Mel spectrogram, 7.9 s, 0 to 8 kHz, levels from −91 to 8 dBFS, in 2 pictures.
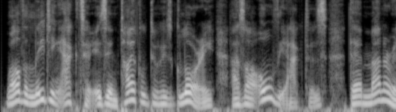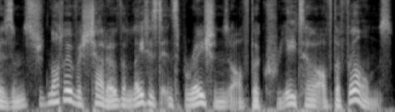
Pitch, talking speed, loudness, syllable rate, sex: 135 Hz, 210 wpm, -16 LUFS, 6.2 syllables/s, male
